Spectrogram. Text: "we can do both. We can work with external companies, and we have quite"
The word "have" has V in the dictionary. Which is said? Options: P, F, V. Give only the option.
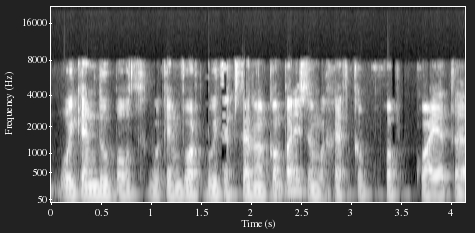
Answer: P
